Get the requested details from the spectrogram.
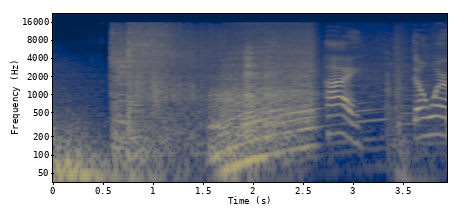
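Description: A sports car engine revs.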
